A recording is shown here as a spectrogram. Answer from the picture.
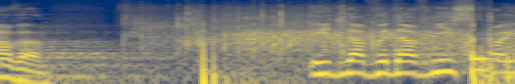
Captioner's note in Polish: oklaski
